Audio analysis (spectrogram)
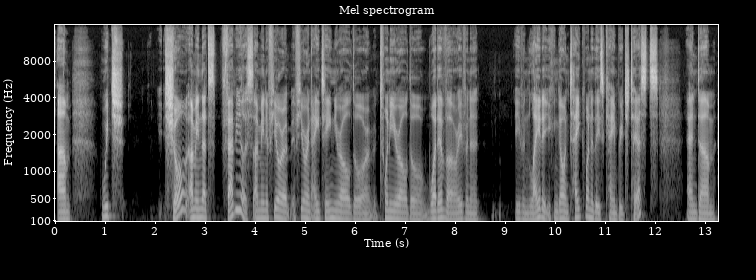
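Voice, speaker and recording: Male podcast host, mid-pitched, keen and chatty, dry close sound. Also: moderate pace, clear, resonant tone, no room sound. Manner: enthusiastic, promotional, with many fillers. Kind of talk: casual podcast chat.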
